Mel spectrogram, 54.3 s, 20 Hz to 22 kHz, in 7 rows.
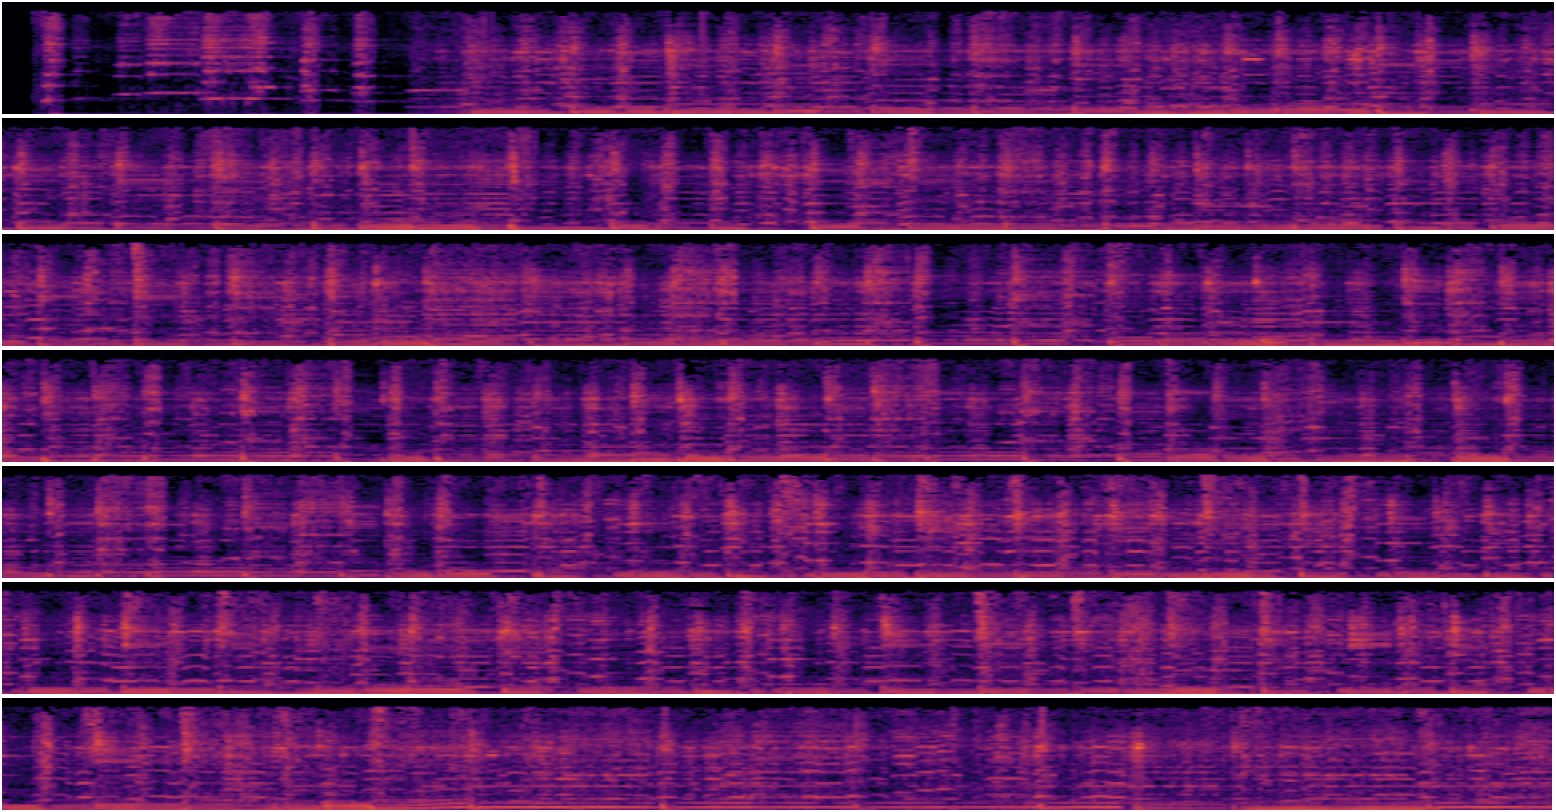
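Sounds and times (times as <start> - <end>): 
instrumental English polka: 0.0 - 54.2.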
